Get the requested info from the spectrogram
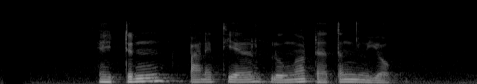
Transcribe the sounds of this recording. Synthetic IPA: heɖ̥ə̤npanet̪iɛrluŋɔɖ̥ä̤t̪əŋɲujɔrk̚

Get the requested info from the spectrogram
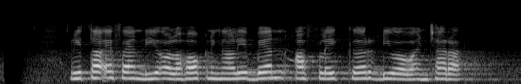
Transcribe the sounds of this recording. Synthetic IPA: rit̪aʔɛfɛndiɔlɔɦɔk̚niŋalibɛnaflekːɨrdiwawaɲt͡ʃaɾa

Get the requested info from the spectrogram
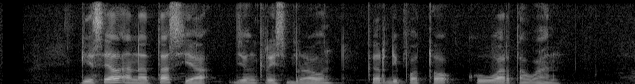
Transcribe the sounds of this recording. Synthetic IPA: ɡisɛla̰nat̪asia | d͡ʒɨŋkɾisbɾaun | kɨrdipɔt̪ɔkʰuwart̪awan

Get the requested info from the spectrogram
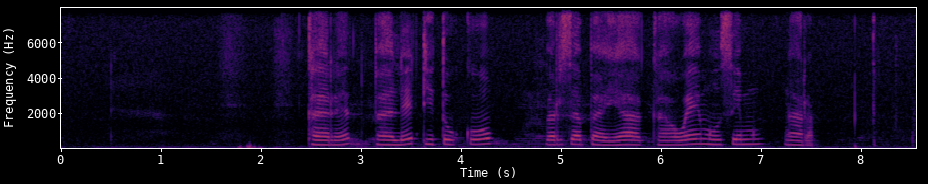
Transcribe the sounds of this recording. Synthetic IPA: ɡ̥a̤ɾɛt̪̚b̥a̤led̪̥i̤t̪ukʊp̚wərsəb̥a̤jaɡ̥awemusɪm | ŋaɾəp̚

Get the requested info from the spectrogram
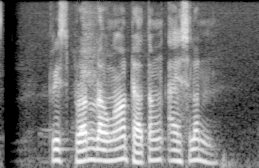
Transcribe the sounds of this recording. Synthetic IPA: kɾisb̥ɾɔnləŋɔɖ̥ä̤t̪əŋʔajslən

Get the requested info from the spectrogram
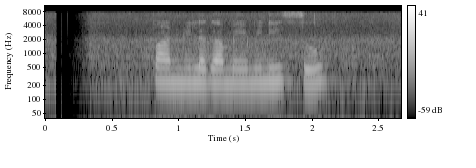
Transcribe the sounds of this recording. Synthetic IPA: panmilɐɡameminisu

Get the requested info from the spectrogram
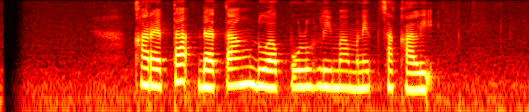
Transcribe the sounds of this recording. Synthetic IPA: kaɾɛt̪adat̪aŋduapulʊɦlimamənɪt̪̚səkali

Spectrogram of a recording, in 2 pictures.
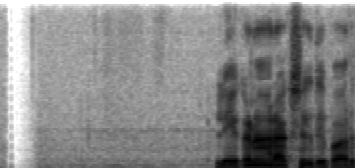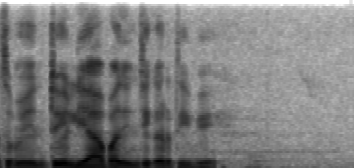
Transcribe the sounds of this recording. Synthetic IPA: leːkʰɐɳaːɾakʂɐkɐd̪epaːɾt̪ɐmenʈuljaːpɐd̪iɲt͡ʃikɐɾt̪ibḛ

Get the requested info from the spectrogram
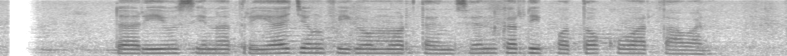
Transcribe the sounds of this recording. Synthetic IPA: daɾiusinat̪ɾiad͡ʒɨŋfiɡɔmɔrt̪ɛnsɛnkɨrdipɔt̪ɔkuwart̪awan

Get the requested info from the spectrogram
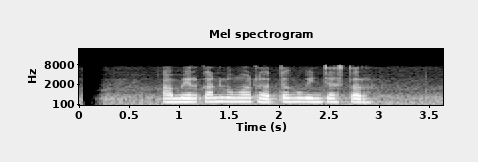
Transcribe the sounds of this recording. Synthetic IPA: ʔamerkanluŋɔɖ̥ä̤t̪əŋwint͡ʃɛst̪ər

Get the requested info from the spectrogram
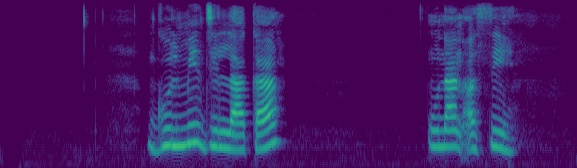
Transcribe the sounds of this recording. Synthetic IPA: ɡulmid͡zilːaka | unanʌ̰si

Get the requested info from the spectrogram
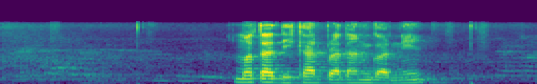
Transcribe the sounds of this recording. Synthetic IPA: mʌt̪ad̪ʱikarprʌd̪anɡʌrne

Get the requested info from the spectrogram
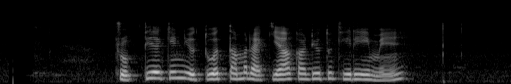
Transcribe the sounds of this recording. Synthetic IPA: t̪ɾup̚t̪ijəkinjut̪ːuʋət̪ːaməɾækijaːkaʈijut̪ukiɾiːmeː

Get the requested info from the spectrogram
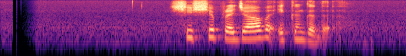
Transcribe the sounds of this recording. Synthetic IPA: ʃiʂjəpɾɐd͡ʒaːʋəʔekəŋɡəd̪ə̰

